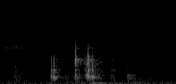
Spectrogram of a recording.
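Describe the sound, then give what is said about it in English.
Someone takes a quiet third sip of a drink, a few soft slurping and swallowing sounds in quick succession, with no talking. “And it's beautiful, and in the mouth itself, it kind of leaves you with almost a desire for the next sip, which I want to take right now, my third sip.”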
